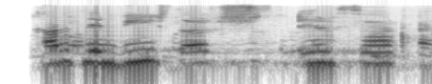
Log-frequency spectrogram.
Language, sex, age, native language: Icelandic, male, 8, Icelandic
